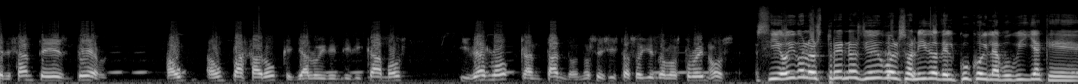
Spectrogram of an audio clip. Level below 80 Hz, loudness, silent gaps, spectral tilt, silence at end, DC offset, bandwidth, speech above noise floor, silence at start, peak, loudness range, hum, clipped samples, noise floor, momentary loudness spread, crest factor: -50 dBFS; -19 LUFS; none; -6 dB/octave; 0 s; under 0.1%; 14 kHz; 21 dB; 0 s; 0 dBFS; 8 LU; none; under 0.1%; -39 dBFS; 14 LU; 18 dB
